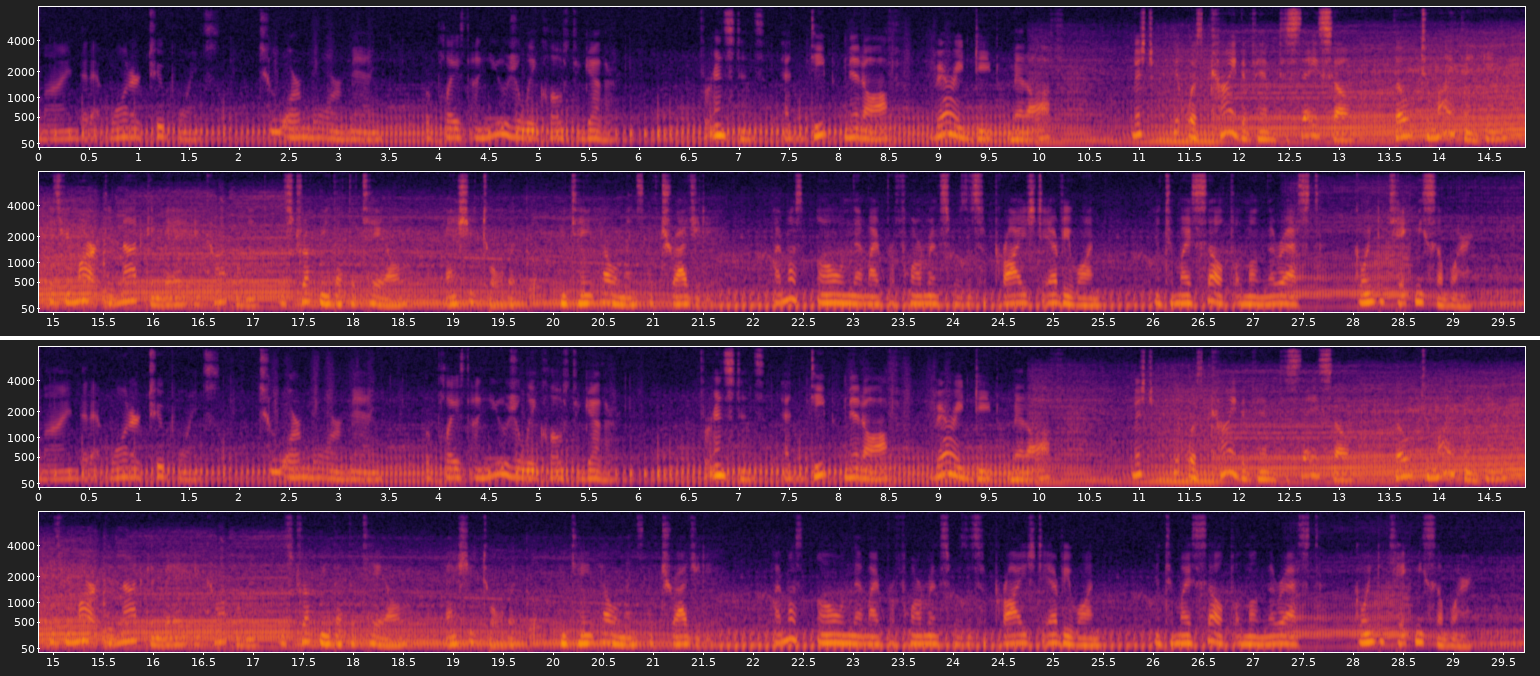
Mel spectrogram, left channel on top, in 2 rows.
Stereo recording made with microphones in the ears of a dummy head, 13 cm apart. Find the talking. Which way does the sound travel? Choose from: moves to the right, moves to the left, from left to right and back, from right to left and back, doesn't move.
moves to the left.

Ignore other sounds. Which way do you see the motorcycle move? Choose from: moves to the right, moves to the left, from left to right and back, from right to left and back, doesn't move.
moves to the left.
